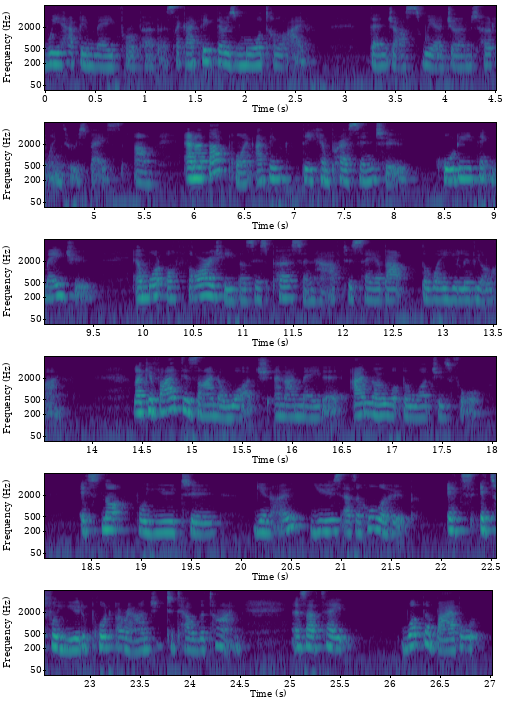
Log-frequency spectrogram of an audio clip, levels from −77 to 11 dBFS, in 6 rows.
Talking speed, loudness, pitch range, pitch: 230 wpm, -39 LUFS, 175-215 Hz, 190 Hz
